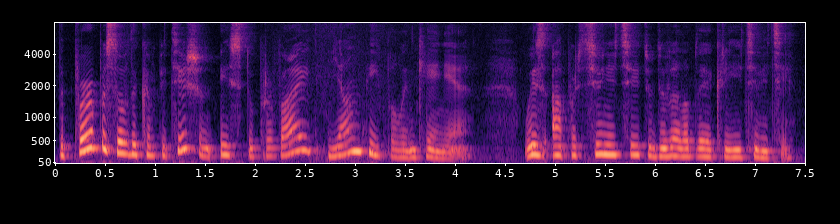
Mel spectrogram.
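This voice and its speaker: A middle-aged woman from Russia with a Russian accent, answering interview questions in a measured way with frequent ums. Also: mid-range voice, lively intonation, mellow. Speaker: interview guest, artist and educator.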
